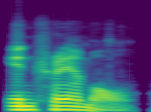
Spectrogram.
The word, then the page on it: entrammel: American English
